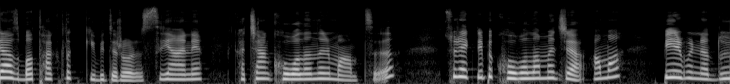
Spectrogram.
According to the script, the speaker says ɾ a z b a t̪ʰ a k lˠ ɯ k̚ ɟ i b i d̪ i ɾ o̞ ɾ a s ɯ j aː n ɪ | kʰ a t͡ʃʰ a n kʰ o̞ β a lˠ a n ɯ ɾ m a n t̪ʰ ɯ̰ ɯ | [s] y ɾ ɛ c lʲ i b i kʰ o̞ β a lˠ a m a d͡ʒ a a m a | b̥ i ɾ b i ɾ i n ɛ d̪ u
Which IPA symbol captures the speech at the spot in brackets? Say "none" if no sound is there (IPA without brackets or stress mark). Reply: s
